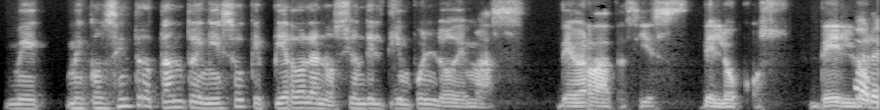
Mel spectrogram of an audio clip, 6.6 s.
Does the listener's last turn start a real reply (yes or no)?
yes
